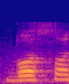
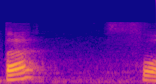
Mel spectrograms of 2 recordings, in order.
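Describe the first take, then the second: First: بوسو with the first vowel rounded to "bo"; wrong heavy با. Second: بس with a thin, open "ba" before the heavy ص; بس said deliberately, thin first and full after; correct light با. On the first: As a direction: fatten the ب in بوسو. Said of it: "نہیں کہنا". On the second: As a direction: keep the ب of بس light and unrounded. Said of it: "با کو پر نہیں کرنا". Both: Shown as a demonstration.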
